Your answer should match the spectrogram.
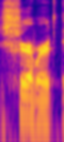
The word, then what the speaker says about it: sherbet: Sherbert with an additional R in the second syllable and pronounced sherbert is less commonly used, but apparently also counts.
